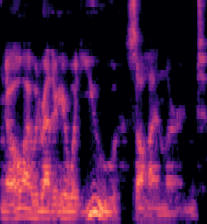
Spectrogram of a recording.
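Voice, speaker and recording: A man's raspy, put-on character voice, fairly low in pitch, at a moderate pace with ordinary pitch variation. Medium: actual play. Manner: curt, deadpan, unsmiling.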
